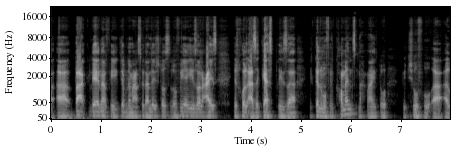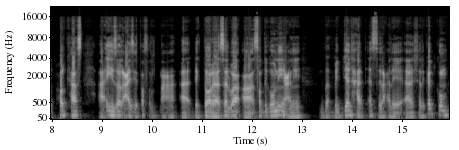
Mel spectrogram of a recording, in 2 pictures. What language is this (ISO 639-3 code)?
ara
